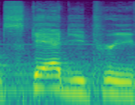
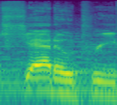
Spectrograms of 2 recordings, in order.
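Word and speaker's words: Scadutree: already there's something called scad tree fragments or some people say oh that's supposed to be pronounced Shadow tree fragments to which I retort not every letter can make every sound so no anyway you need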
